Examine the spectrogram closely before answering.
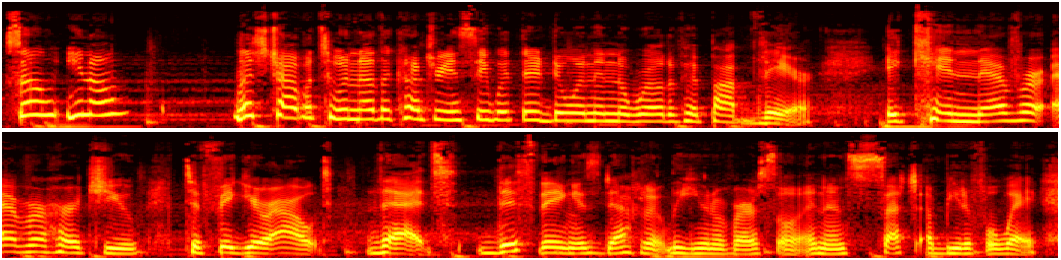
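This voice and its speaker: Very wide pitch swings and an animated tone mark this voice, which moves at a moderate pace. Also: woman, medium pitch for a woman. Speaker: radio show co-host. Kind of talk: radio segment monologue.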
